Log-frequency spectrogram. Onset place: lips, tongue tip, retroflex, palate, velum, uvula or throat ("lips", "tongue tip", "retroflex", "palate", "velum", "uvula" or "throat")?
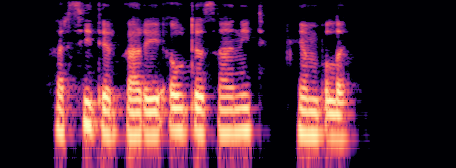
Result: throat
